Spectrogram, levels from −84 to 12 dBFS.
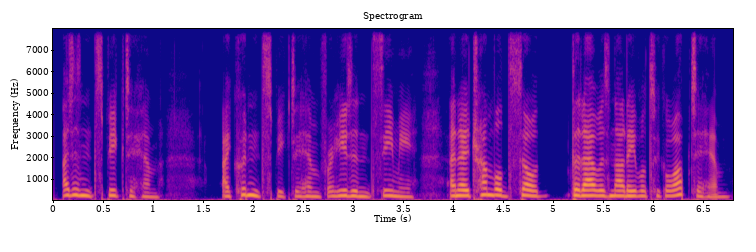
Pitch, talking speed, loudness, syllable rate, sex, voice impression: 225 Hz, 245 wpm, -17 LUFS, 5.8 syllables/s, female, very feminine, slightly middle-aged, thin, slightly tensed, slightly weak, bright, slightly soft, very clear, very fluent, raspy, very cute, intellectual, very refreshing, sincere, very calm, friendly, reassuring, unique, very elegant, slightly wild, sweet, lively, kind, slightly intense, light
